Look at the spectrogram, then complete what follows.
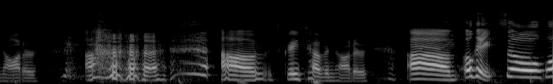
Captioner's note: laughs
